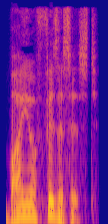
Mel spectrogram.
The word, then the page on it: biophysicist: British English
